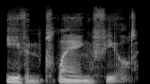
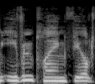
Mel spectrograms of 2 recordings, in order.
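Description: First: Slow, lower dry echo; sarcastic. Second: Higher, projected official statement; earnest assurance. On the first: Teo inwardly scoffing at Luna's promise, sarcastic. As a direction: repeat it sceptically, dragging it out. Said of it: "held back a sarcastic snort". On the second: Luna promising competitors fairness, earnest assurance. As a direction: declare it firmly to the whole group. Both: A narrator's reading.

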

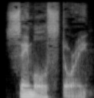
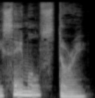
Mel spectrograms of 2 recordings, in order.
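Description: First: Soft, slow, bitter reply. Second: High, soft and slow, as the wife; sympathetic wife. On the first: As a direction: say it bitterly, drawn out and under-projected. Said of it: "Ed said bitterly". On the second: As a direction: voice the wife's resigned sympathy, gently drawn out. Wife sees their dejected faces. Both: A narrator's reading.

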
